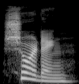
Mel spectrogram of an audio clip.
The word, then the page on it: shorting: American English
